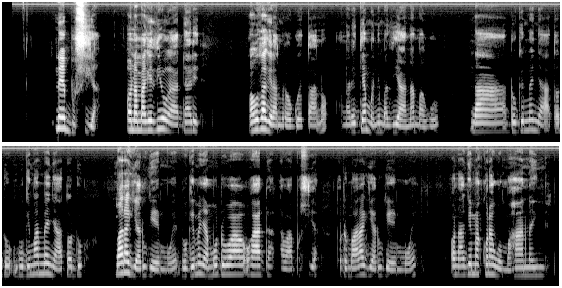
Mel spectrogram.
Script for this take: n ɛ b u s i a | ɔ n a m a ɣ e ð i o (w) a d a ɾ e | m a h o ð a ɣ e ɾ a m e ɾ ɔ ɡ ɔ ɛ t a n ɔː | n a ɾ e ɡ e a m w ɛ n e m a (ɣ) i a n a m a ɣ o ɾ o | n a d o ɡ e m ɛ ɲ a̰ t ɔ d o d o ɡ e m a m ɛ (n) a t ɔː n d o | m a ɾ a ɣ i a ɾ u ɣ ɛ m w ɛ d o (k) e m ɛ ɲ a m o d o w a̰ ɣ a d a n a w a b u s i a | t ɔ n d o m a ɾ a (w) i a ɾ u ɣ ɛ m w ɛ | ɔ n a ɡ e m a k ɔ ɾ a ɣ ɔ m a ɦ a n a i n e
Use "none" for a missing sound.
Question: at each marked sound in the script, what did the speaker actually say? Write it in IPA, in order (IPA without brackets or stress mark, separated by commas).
ɣ, ð, ɲ, ɡ, ɣ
